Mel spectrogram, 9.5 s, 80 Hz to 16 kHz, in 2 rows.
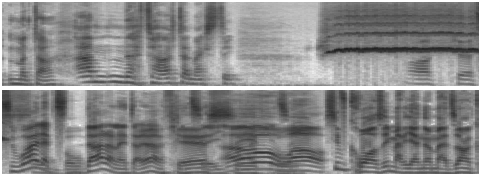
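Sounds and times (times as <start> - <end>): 
speech: 0.0 - 2.6, 3.2 - 3.4, 4.6 - 9.5
pea whistle being blown: 3.2 - 5.0.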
